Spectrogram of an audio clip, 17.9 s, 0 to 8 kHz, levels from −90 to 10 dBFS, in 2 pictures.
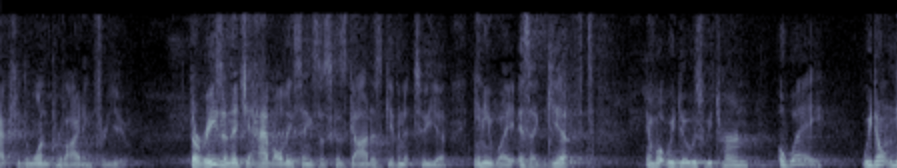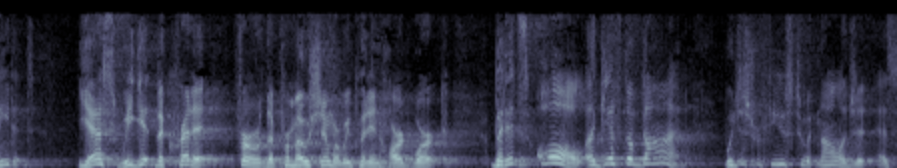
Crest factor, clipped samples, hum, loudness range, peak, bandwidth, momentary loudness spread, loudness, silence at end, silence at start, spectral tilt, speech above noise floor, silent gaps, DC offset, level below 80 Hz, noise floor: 18 dB; under 0.1%; none; 8 LU; -10 dBFS; 7.6 kHz; 14 LU; -28 LUFS; 0 s; 0 s; -6.5 dB/octave; 30 dB; none; under 0.1%; -68 dBFS; -58 dBFS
